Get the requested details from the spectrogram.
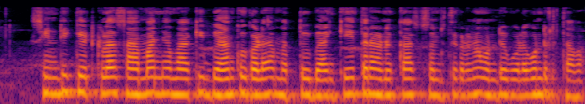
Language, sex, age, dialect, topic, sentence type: Kannada, male, 31-35, Dharwad Kannada, banking, statement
